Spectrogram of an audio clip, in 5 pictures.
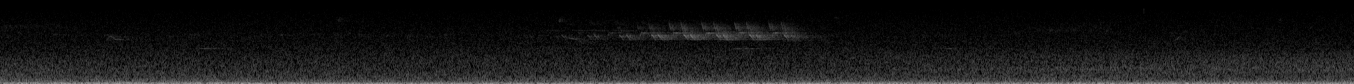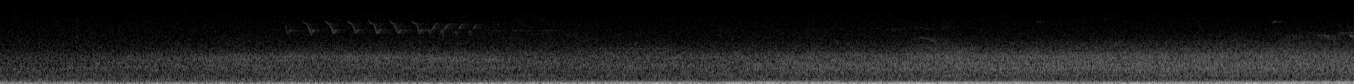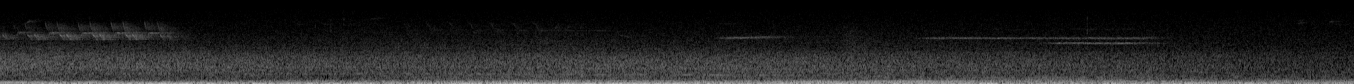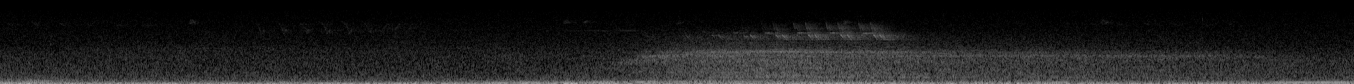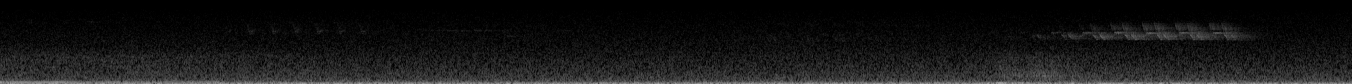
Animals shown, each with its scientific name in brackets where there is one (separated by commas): unidentified call, Black-throated Green Warbler (Setophaga virens), Nashville Warbler (Leiothlypis ruficapilla), Ovenbird (Seiurus aurocapilla)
